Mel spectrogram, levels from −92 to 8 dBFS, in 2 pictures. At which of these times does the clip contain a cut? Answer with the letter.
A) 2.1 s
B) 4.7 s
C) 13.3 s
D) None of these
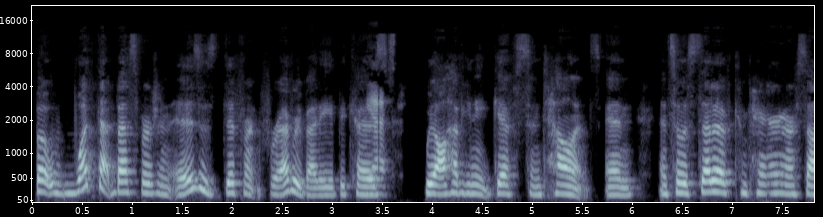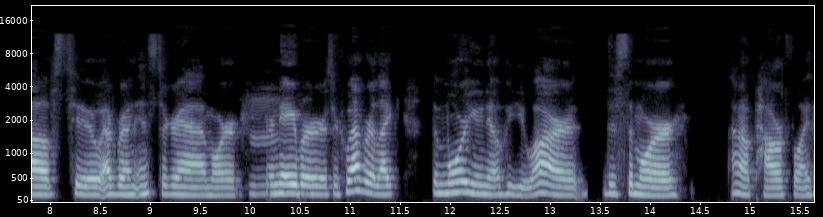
C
